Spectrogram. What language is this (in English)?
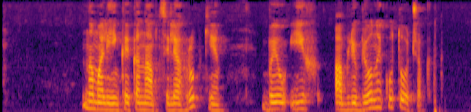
Belarusian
